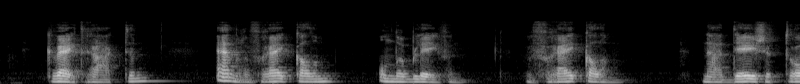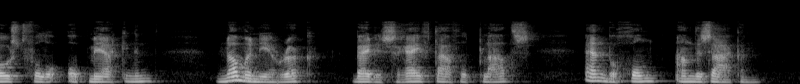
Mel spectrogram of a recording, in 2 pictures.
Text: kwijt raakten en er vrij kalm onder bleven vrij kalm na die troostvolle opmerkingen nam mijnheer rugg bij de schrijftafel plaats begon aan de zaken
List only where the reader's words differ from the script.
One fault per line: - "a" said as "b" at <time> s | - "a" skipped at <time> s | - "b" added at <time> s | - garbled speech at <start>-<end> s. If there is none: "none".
- "die" said as "deze" at 7.2 s
- "en" added at 13.8 s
